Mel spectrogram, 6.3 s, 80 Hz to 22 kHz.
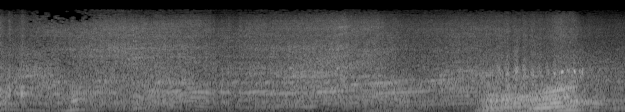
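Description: E63 BMW M6's V10 engine accelerating away, its pitch rising in several sweeps, with the loudest, steepest rev about five seconds in.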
